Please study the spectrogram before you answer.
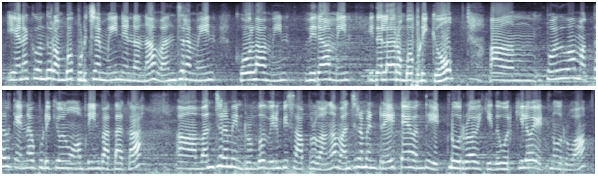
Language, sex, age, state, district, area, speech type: Tamil, female, 18-30, Tamil Nadu, Tiruvarur, rural, spontaneous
